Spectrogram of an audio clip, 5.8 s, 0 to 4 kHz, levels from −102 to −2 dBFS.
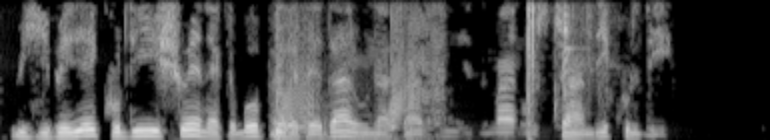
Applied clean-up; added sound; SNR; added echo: classical method spectral subtraction.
